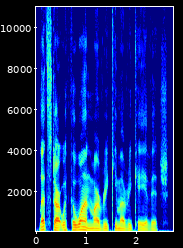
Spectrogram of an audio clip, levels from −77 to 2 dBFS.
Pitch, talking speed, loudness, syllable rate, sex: 105 Hz, 155 wpm, -20 LUFS, 5.1 syllables/s, male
